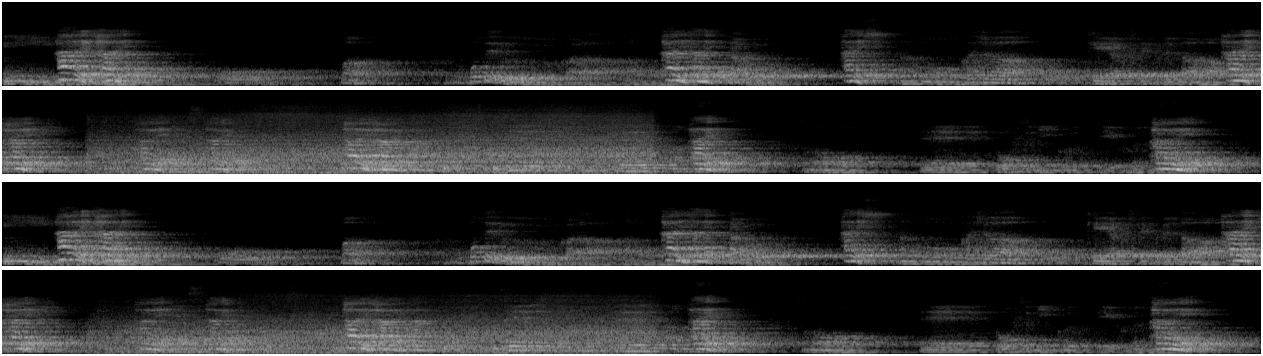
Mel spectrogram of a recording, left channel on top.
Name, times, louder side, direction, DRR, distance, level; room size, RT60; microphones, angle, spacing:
voice 1, 0.0-3.8 4.3-6.7 7.2-7.7 8.5-12.2 12.5-16.1 17.4-19.9 20.2-21.1 21.8-24.6, right 1 dB, 30° right, -7 dB, 1.6 m, -37 dB
voice 2, 0.5-1.3 6.6-7.2 8.4-8.7 12.2-12.9 13.9-14.2 14.6-14.9 16.0-16.9 19.4-19.8 24.1-24.5, equal, 5° right, -6 dB, 3.0 m, -27 dB
sound 1, 6.2-9.8 10.0-12.6 13.7-13.8, equal, 65° right, 2.3 m, -40 dB
sound 2, 13.4-19.1, left 2 dB, 60° left, 1.2 m, -34 dB
16.0 x 7.2 x 3.9 m, 2.4 s
head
